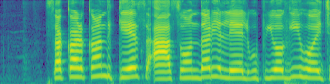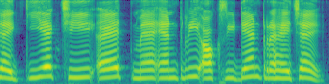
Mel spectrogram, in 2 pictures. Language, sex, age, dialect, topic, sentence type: Maithili, female, 18-24, Eastern / Thethi, agriculture, statement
